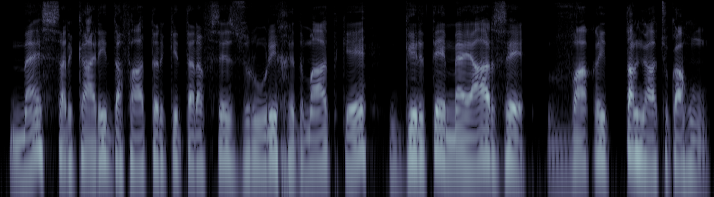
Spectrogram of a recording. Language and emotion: Urdu, angry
